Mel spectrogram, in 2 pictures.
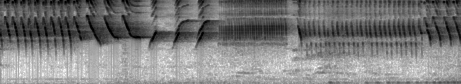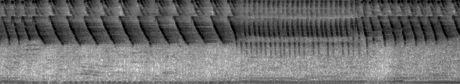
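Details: Domestic local canary in full, nonstop song meant to prompt other birds to join in: rapid sweeping notes, brief buzzy passages and long rolling high trills, with faint low background noise.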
